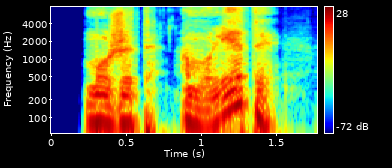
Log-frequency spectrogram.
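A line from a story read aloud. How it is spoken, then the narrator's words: Whisper. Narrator (Russian): прошептала Розина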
